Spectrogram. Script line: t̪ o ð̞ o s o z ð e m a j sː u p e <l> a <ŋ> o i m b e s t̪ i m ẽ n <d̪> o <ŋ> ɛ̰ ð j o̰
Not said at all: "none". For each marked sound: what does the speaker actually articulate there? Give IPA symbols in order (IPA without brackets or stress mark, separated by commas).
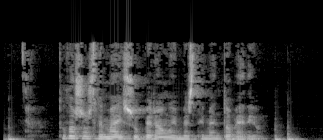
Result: ɾ, ŋ, t̪, m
